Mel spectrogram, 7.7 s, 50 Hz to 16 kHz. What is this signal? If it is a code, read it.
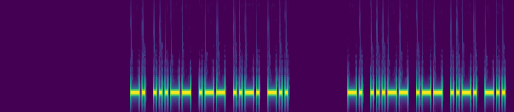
Morse code, heard as a keyed tone, about 28 wpm, 700 Hz. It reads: N3WFD N3WFD
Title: USA Call Signs - 5 Characters - Repeated 2x - 28wpm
